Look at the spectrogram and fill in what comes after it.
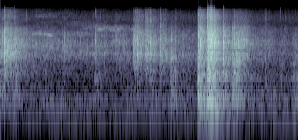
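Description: Fireworks going off: a bang right at the start, a cluster of crackling pops about three seconds in, and the loudest bang about four seconds in, each one fading away.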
